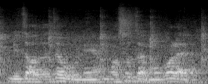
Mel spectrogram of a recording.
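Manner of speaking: ordinary delivery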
